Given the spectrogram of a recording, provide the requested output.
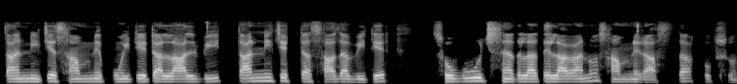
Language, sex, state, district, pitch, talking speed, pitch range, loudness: Bengali, male, West Bengal, Dakshin Dinajpur, 135 Hz, 140 wpm, 130-145 Hz, -17 LUFS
